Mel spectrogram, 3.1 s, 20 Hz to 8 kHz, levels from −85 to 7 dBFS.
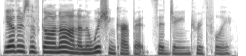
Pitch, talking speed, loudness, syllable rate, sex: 205 Hz, 235 wpm, -16 LUFS, 5.9 syllables/s, female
